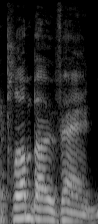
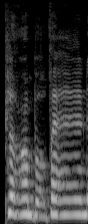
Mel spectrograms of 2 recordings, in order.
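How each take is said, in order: First: Said in the usual way. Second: Slow, high, loud drawn-out call; excited call. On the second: Retold or imitated. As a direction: stretch out PLUMBO VAN as an excited cry. Kids hail the van.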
